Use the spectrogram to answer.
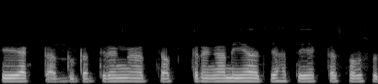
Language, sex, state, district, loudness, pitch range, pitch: Bengali, male, West Bengal, Jhargram, -24 LUFS, 140-145 Hz, 145 Hz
